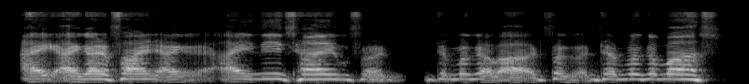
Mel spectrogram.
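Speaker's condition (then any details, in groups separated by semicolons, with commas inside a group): Cerebral palsy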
